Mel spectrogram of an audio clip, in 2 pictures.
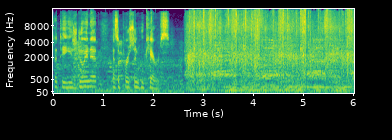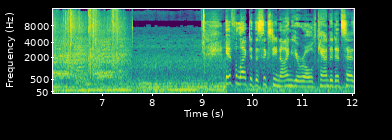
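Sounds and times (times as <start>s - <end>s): audience applauding: 2.6s - 7.6s.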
